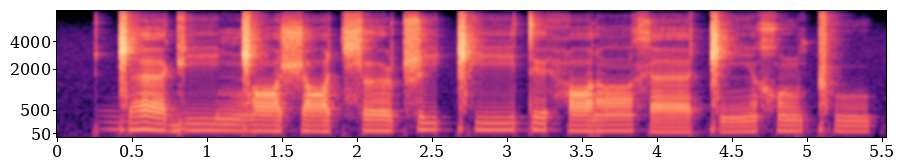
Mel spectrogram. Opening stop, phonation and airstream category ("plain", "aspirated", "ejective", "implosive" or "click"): click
